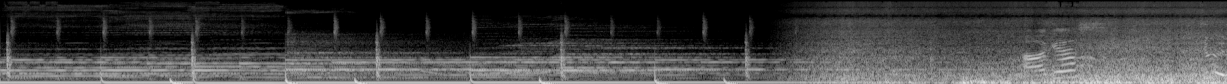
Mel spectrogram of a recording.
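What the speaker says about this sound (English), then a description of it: "Look at the big waves." Large waves break and wash onto a cold, wet beach, a steady roar of surf building into heavier crashing at the end, with faint tonal hum underneath and no talking.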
